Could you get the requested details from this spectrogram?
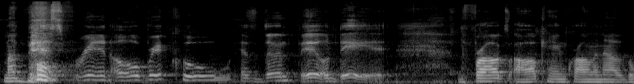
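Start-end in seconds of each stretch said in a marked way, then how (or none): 0.0-3.9 high, slow grieving wail; hammed-up tearful keening; mock crying. A narrator's reading. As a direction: lament it in drawn-out mourning. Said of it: "he cried".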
